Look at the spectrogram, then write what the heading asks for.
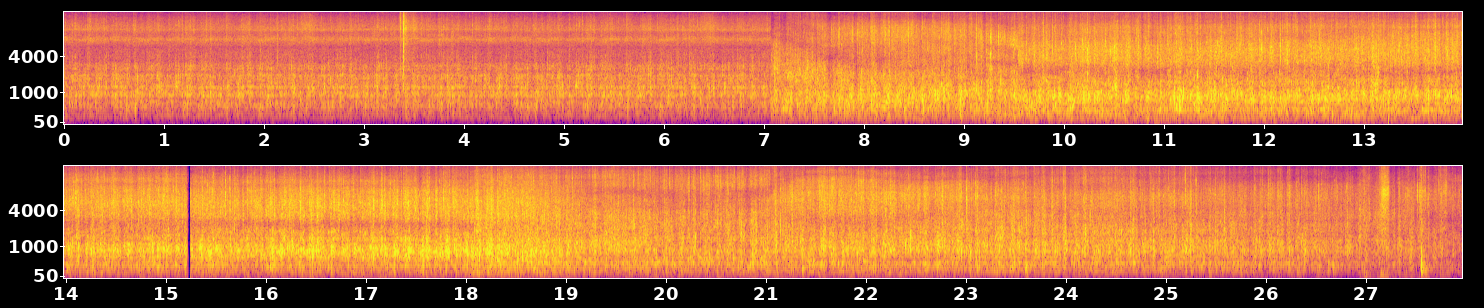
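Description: Water gushing steadily from a pipe outlet; from about seven seconds in it grows louder as the stream splashes into a steel bowl while hands rub and turn pieces of raw mutton to wash them.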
